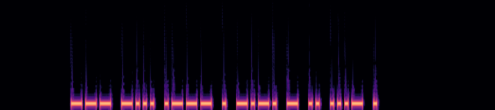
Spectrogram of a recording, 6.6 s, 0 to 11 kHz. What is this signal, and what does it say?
Morse code, heard as a keyed tone, about 25 wpm, 700 Hz. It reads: OBJECTIVE
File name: practice / 25wpm / 9 Letter Words - First 3 Letters Given - 25wpm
